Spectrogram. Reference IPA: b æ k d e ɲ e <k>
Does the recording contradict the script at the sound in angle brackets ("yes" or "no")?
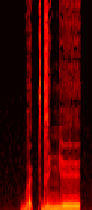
yes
